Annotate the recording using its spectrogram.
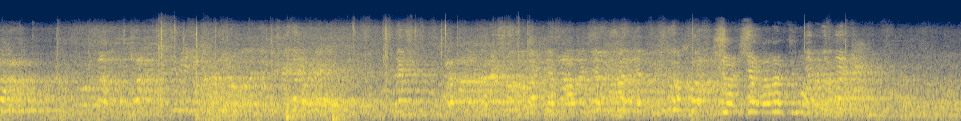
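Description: Boxing gloves thud against a body in quick punches.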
